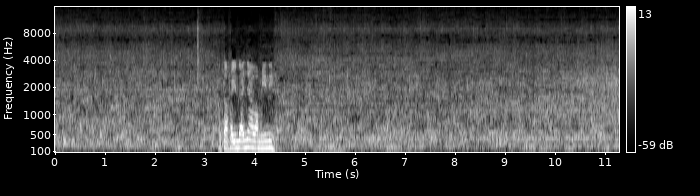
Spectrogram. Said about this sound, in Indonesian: Ya, aku lagi ada di Kawah Merah. Kalau sobat pengembara tahu Curug Lewi Hijau, ya ini sebelum Curug Lewi Hijau. Ya, aku merindukan tempat bagaimana air mengalir seperti ini, kakiku sejuk.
